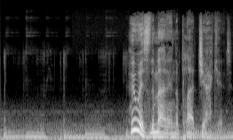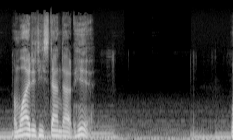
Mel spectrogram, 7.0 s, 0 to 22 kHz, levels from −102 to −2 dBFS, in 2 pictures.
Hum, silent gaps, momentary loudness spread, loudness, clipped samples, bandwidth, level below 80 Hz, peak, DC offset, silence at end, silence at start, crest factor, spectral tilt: none; none; 19 LU; -22 LUFS; under 0.1%; 15.5 kHz; -38 dBFS; -4 dBFS; under 0.1%; 0 s; 0 s; 20 dB; -5.5 dB/octave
